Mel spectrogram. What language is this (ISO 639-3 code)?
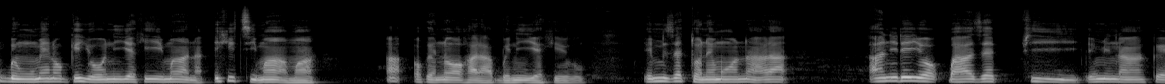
ets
